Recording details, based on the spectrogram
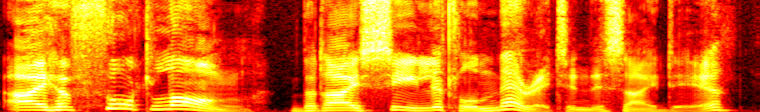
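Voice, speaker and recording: An actor playing a haughty, scornful ancient Greek diplomat in a video game, with a pompous, sarcastic, declamatory delivery. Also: male voice, fairly high pitch, wildly swooping pitch, moderate pace, sharp tone, no room sound, studio quality, exaggerated voice. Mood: dismissive.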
